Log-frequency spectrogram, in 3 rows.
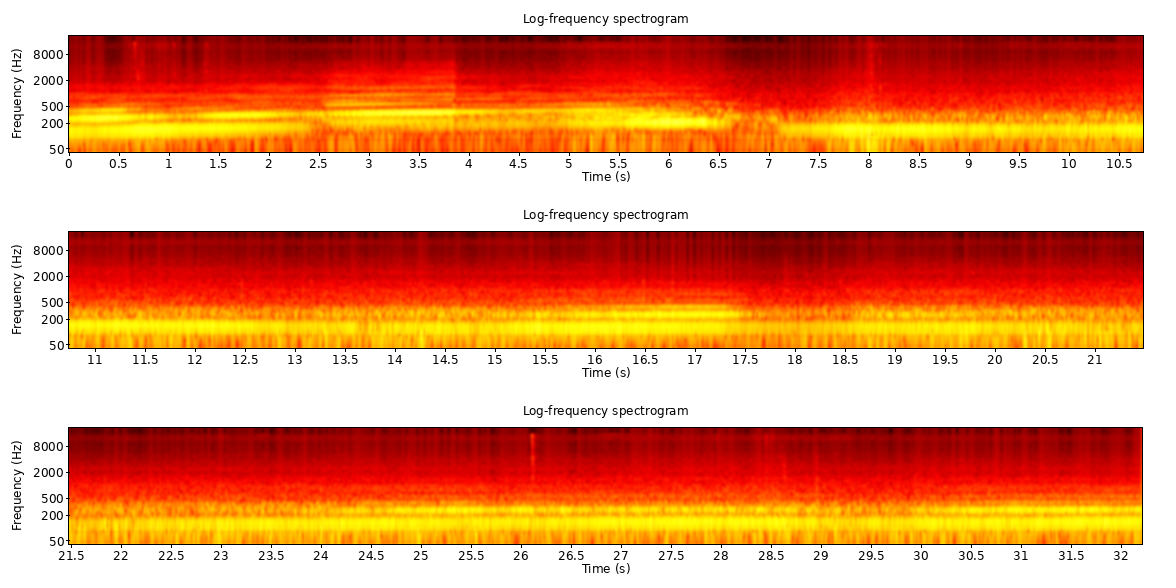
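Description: Honda Prelude's swapped G23 four-cylinder engine heard from inside the cabin, pulling up through the gears: its pitch climbs, drops at a shift about two and a half seconds in, climbs again, and drops at a second upshift about seven seconds in. After that it holds a steady drone at cruising speed over road noise.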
